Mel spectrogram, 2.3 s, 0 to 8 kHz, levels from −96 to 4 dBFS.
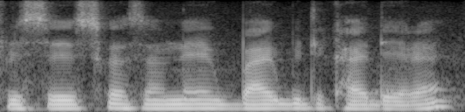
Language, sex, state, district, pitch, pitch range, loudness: Hindi, male, Arunachal Pradesh, Papum Pare, 110 Hz, 105-110 Hz, -17 LUFS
